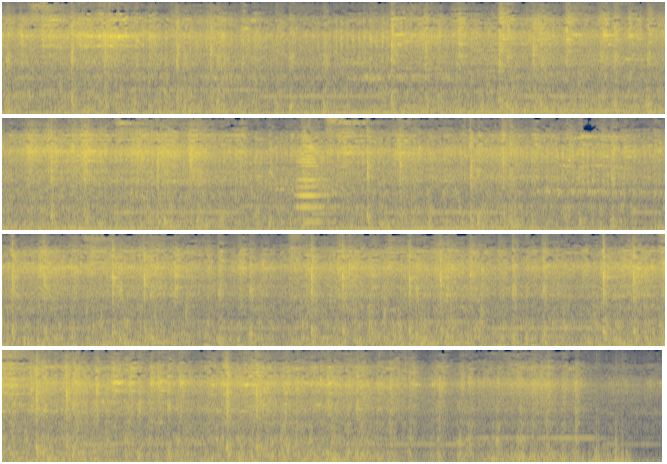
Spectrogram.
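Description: Passenger train coaches rolling past at close range, their wheels clattering steadily over rail joints and points. The sound drops off abruptly near the end as the last coach goes by.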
